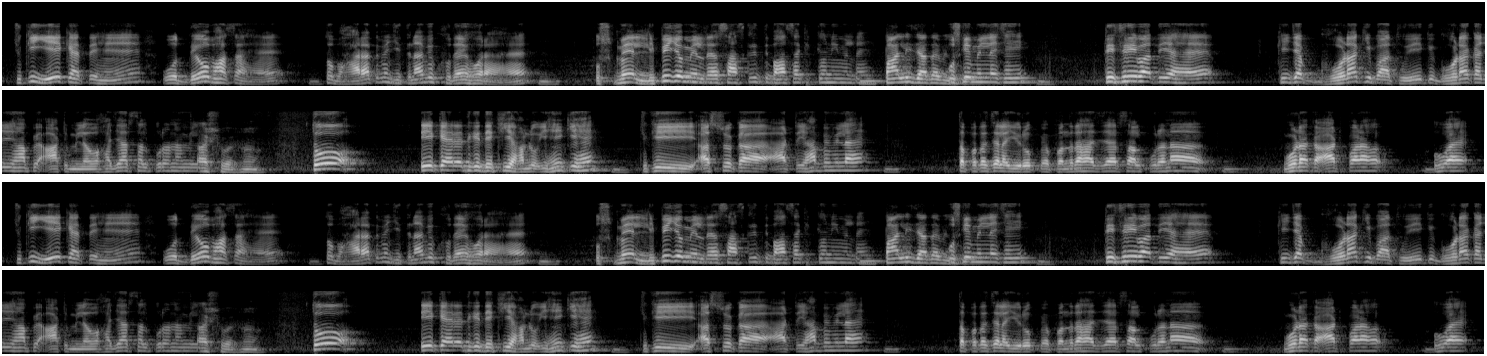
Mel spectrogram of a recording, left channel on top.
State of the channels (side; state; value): right; quieter; 3.8 dB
